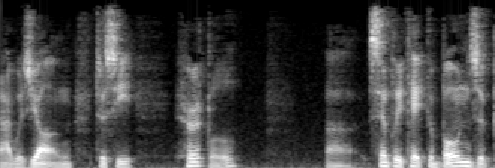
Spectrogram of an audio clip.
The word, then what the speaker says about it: Hyrtl: Footnote, trying to pronounce the name Hertel, readers aside, spelled H-Y-R-T-L, and I'm pronouncing that Hertel, end of readers aside.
